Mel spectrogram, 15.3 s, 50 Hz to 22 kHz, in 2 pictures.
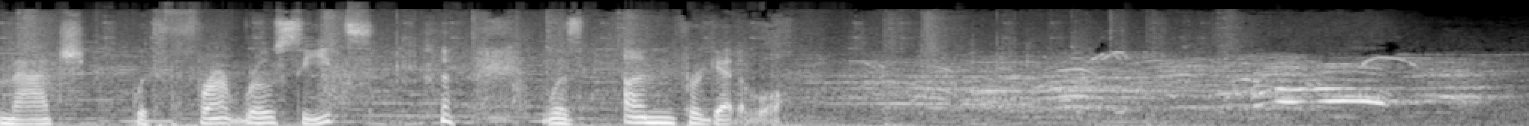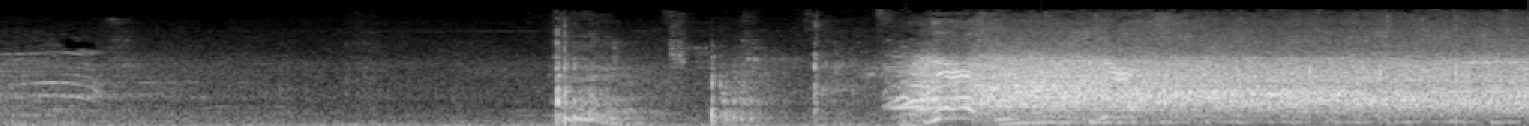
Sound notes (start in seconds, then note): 11.2 ball hitting racket; 12.0 crowd cheering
